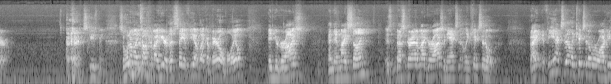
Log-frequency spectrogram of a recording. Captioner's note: clears throat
